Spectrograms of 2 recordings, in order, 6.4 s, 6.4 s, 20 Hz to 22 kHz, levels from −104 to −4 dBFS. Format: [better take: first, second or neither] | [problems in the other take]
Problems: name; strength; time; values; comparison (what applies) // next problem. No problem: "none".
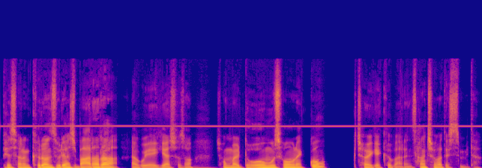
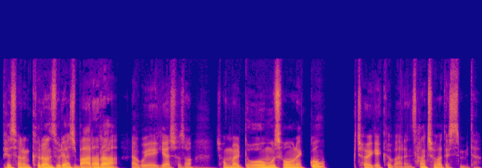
second | high-pitched whine; faint; throughout; 5.5 kHz, 20 dB below the speech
